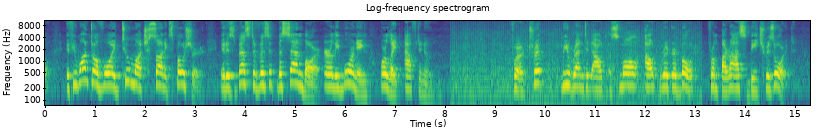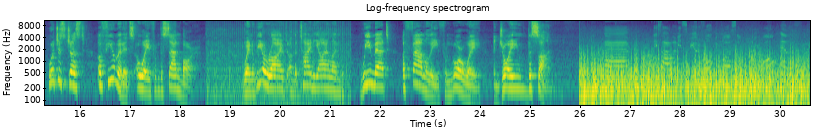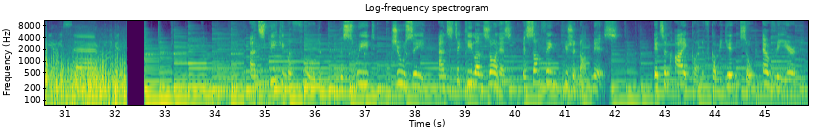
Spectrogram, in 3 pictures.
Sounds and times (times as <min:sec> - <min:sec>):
Speech: 0:00.0 - 0:07.8, 0:09.4 - 0:18.4, 0:19.3 - 0:25.5, 0:26.5 - 0:32.2, 0:34.7 - 0:42.1, 0:42.8 - 0:45.7.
